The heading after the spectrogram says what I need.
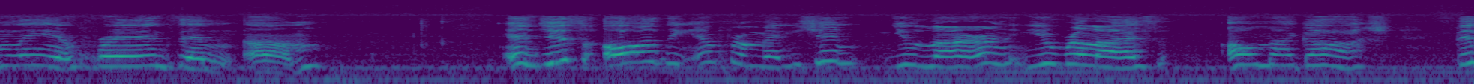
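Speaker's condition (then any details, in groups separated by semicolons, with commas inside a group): Quadriplegic cerebral palsy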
